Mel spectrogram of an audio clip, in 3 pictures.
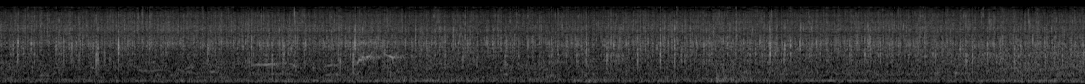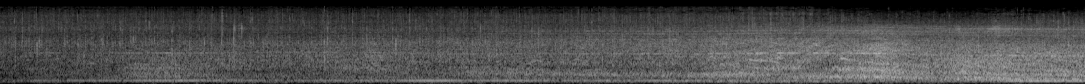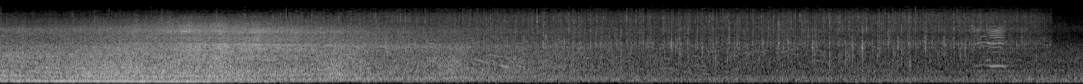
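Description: Splash pad fountain jets spraying steadily. Through the middle a motor vehicle passes on the nearby street and becomes the loudest sound: it builds up, its engine note drops in pitch as it goes by, then fades away.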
